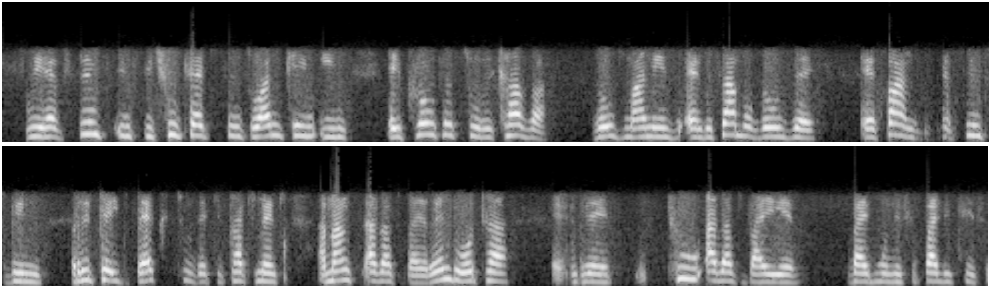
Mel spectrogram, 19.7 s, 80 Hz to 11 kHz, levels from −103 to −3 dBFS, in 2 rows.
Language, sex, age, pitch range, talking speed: English, female, 50-69, 205-245 Hz, 120 wpm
